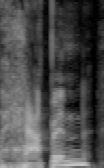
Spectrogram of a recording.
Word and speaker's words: Happn: Yeah, and then there's one I just found out about called Happen, which is spelled HAPPN, and it's literally just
